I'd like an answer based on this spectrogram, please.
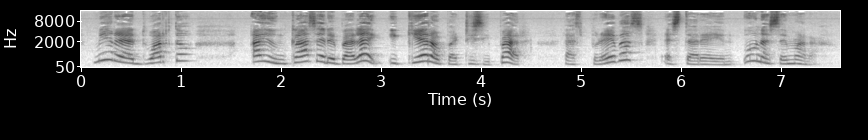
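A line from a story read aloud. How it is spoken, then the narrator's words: Exclaiming. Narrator (Spanish): Camila exclamó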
